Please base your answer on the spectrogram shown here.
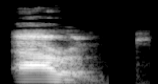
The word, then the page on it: arrant: American English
